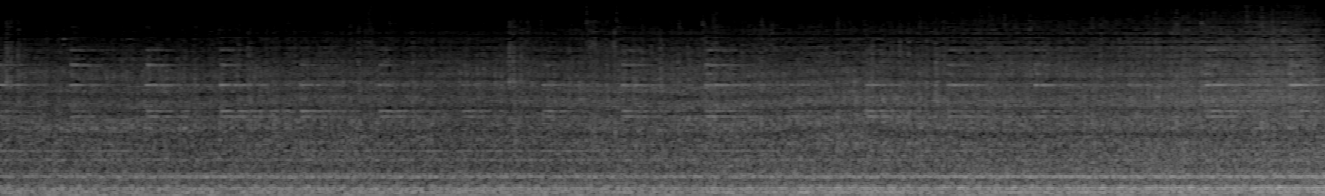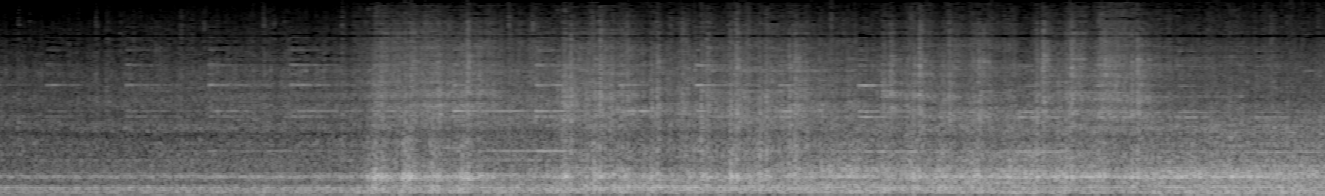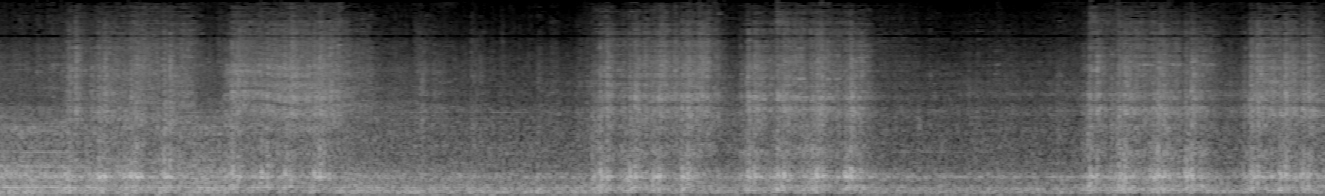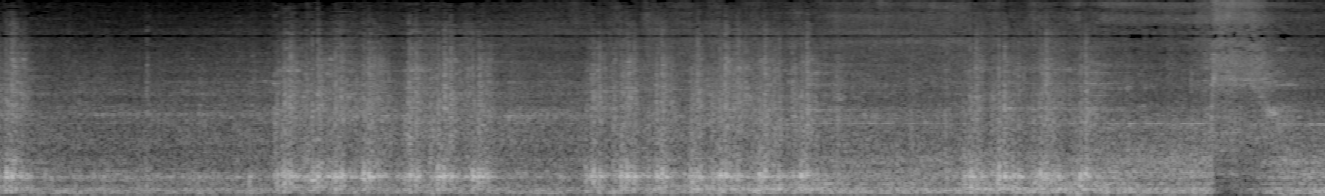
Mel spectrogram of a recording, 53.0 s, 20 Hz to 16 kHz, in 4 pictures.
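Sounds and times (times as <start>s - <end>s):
diesel locomotives under power: 0.0s - 53.0s
train wheels clattering over rail joints: 12.9s - 52.3s.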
